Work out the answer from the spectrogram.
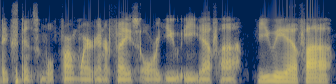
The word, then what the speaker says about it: UEFI: firmware interface or UEFI UEFI pronounced UniFi without the N was designed for modern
